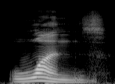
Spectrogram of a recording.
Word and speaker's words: ones: es 4 o NES the only thing you need to know is that you don't need to stop your voice ah throughout the whole word ones ones ones ones notice the little Z sound at the end of ones ones ok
